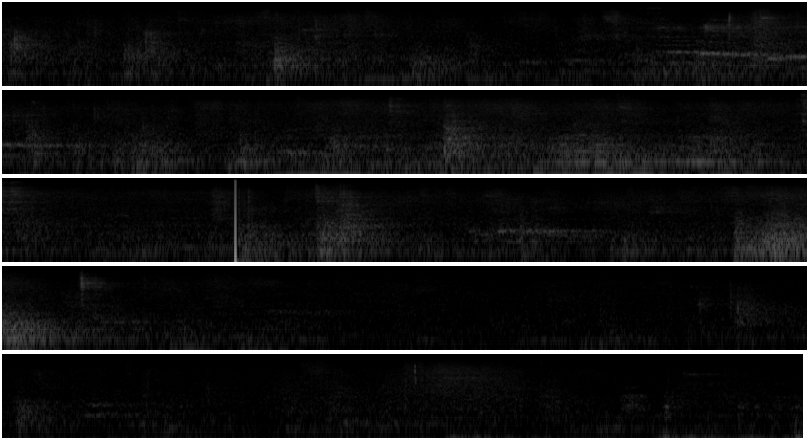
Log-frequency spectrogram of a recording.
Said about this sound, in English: Might be able to pull a couple extra chairs from the side over here.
